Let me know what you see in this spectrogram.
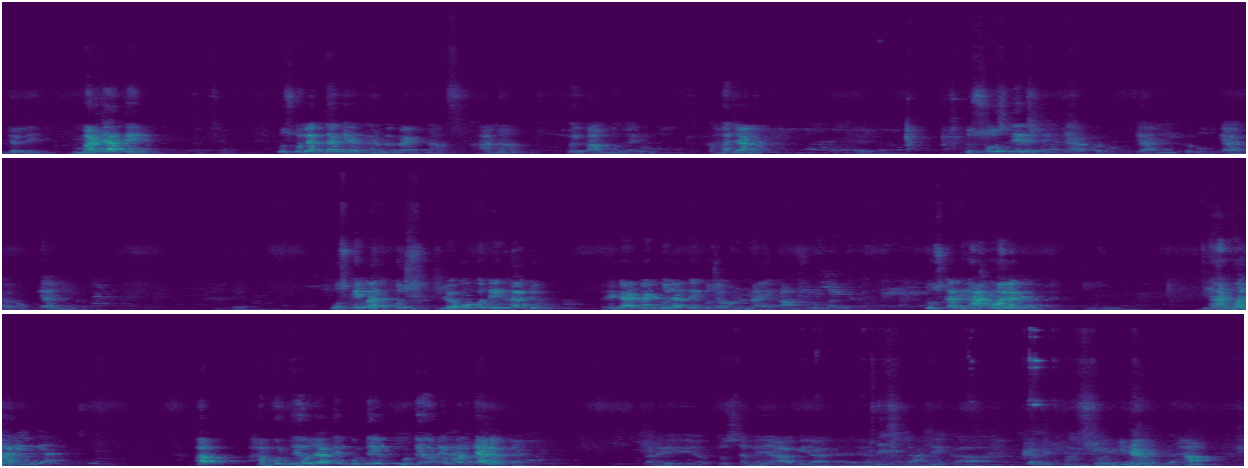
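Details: Adult man speaking Hindi; normal speech.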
